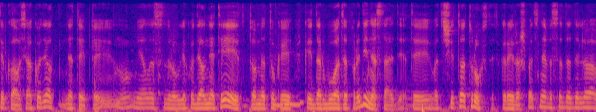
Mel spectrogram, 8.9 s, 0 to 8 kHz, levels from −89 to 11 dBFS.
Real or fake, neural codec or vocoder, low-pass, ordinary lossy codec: real; none; 7.2 kHz; Opus, 64 kbps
